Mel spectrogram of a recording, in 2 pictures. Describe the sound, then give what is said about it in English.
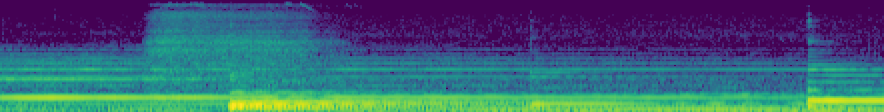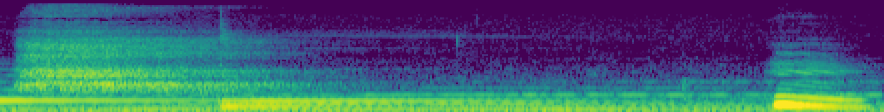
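A group's deep breath, drawn in and let out as two soft, airy swells of noise over steady, sustained musical tones, with a brighter tonal swell near the end. “Before we get started, let's all just take a deep breath.”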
